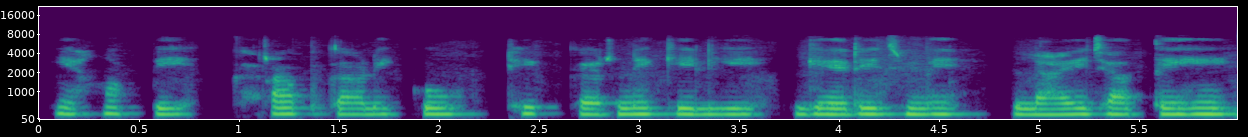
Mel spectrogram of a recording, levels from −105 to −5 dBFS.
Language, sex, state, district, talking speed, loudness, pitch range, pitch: Hindi, female, Uttar Pradesh, Etah, 140 wpm, -33 LUFS, 205-215 Hz, 210 Hz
